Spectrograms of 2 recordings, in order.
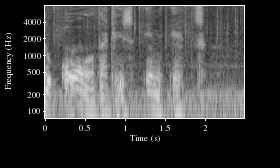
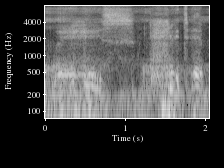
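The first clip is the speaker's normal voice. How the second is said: ordinary delivery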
